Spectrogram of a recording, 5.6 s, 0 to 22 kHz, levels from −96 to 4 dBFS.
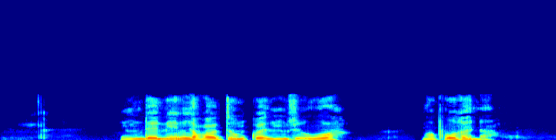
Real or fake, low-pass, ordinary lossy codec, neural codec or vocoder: fake; 7.2 kHz; MP3, 48 kbps; codec, 16 kHz, 2 kbps, FunCodec, trained on LibriTTS, 25 frames a second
